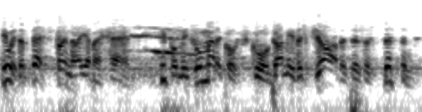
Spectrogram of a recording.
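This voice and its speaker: Brief: young doctor, earnest and emotional, animated pitch. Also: male voice, very fast, dull audio. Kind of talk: 1930s radio drama acting. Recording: noisy scratchy old radio recording.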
